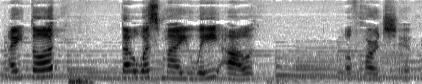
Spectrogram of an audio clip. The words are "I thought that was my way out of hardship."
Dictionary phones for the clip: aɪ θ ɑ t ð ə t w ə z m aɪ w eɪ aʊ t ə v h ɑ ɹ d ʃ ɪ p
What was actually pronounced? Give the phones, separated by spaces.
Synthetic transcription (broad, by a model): aɪ t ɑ t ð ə t w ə s m aɪ w eɪ aʊ t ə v h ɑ ɹ d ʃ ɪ p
